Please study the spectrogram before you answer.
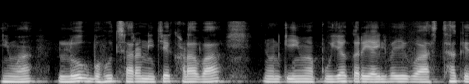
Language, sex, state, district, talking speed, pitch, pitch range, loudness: Bhojpuri, male, Bihar, Muzaffarpur, 215 wpm, 130 Hz, 125-135 Hz, -14 LUFS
